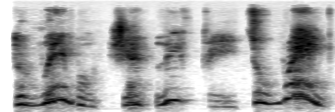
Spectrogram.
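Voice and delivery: ordinary delivery, nothing marked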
